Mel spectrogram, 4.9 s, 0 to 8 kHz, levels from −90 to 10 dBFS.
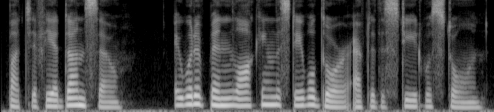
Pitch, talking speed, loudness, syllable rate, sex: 165 Hz, 230 wpm, -18 LUFS, 5.5 syllables/s, female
